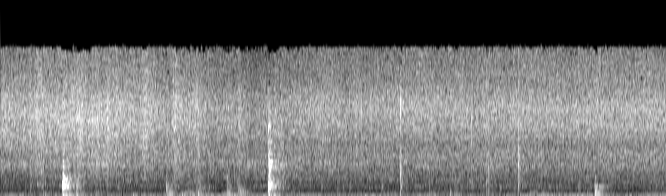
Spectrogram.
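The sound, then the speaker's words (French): Meat searing in a hot pan and releasing its fat gives off a steady, bright sizzling hiss. A few sharp pops and crackles stand out from it, with no voices. “je vais la faire saisir de toutes parts. Donc elle va relâcher également un petit peu de gras.”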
